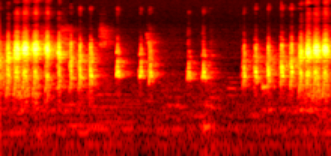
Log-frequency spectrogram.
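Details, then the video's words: Male Sooty-headed bulbul singing loudly in the morning: a dense, bright trilling chatter, a few spaced single chirps, then the rapid chatter again. "Terapi Burung Trucuk Gacor"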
